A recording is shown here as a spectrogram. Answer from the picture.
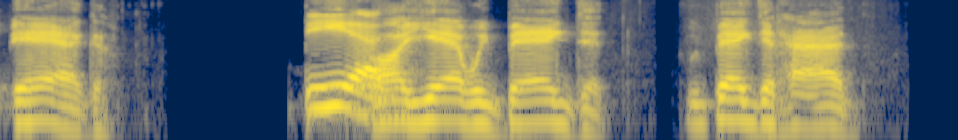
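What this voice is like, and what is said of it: Put-on Boston accent. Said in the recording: “I think I'm doing the wrong accent. ... Boston? ... Yeah, that's more Boston.”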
